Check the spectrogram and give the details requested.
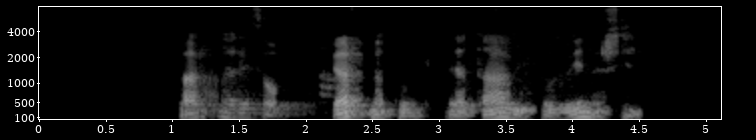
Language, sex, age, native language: Icelandic, male, 30-39, Icelandic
